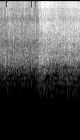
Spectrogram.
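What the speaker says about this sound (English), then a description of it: "So we're going to brown off the beef. As it sticks to the wok." Beef browning in about two tablespoons of hot oil in a wok, a steady close sizzle and crackle of frying that grows slightly louder partway through, with no talking.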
